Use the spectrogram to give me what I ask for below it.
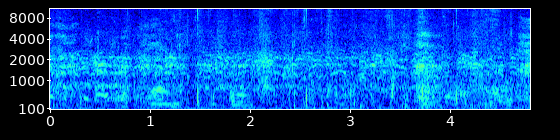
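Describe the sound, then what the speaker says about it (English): A flock of geese honks while flying overhead at a disc golf tournament's final round. The calls are faint and distant, scattered under nearby voices and outdoor ambience. "We're witnessing a flock of geese fly over us"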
